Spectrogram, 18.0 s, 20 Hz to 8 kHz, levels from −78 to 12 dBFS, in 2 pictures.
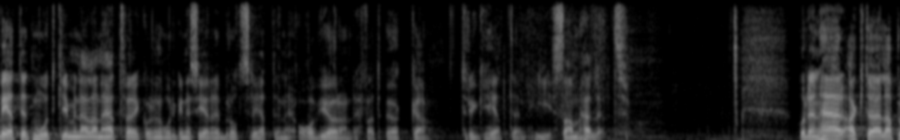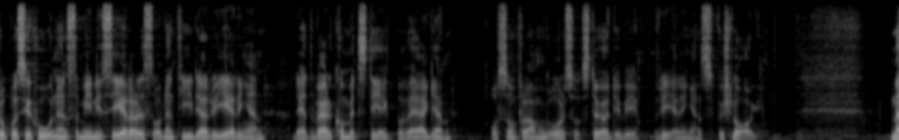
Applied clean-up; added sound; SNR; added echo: none; none; none; none.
